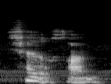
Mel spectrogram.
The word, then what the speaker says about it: Shadow-san: And I like to get Japanese guys to play Shadow-san, which is pronounced sun, like sun, and Coach Bunch is saying, I know that's the actual just your American isms, but that's fun.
